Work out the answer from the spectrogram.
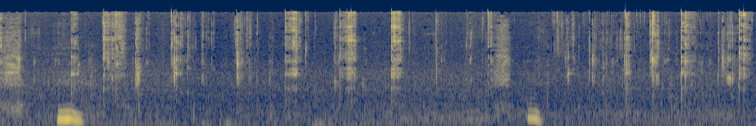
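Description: A person chewing soft rice and tempeh close to the microphone: wet chewing with many small mouth clicks and smacks. Two short voice sounds falling in pitch come about a second in and again about nine seconds in.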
